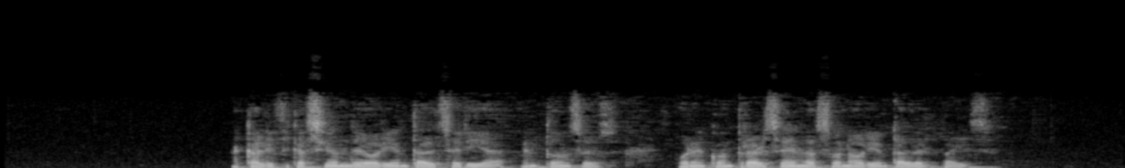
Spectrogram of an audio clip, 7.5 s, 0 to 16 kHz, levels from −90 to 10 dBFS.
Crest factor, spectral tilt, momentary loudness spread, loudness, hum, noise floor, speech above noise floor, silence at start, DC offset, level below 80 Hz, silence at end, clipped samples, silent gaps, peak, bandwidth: 18 dB; -7 dB/octave; 10 LU; -20 LUFS; none; -70 dBFS; 51 dB; 1.55 s; under 0.1%; -56 dBFS; 0.85 s; under 0.1%; none; -4 dBFS; 7.4 kHz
